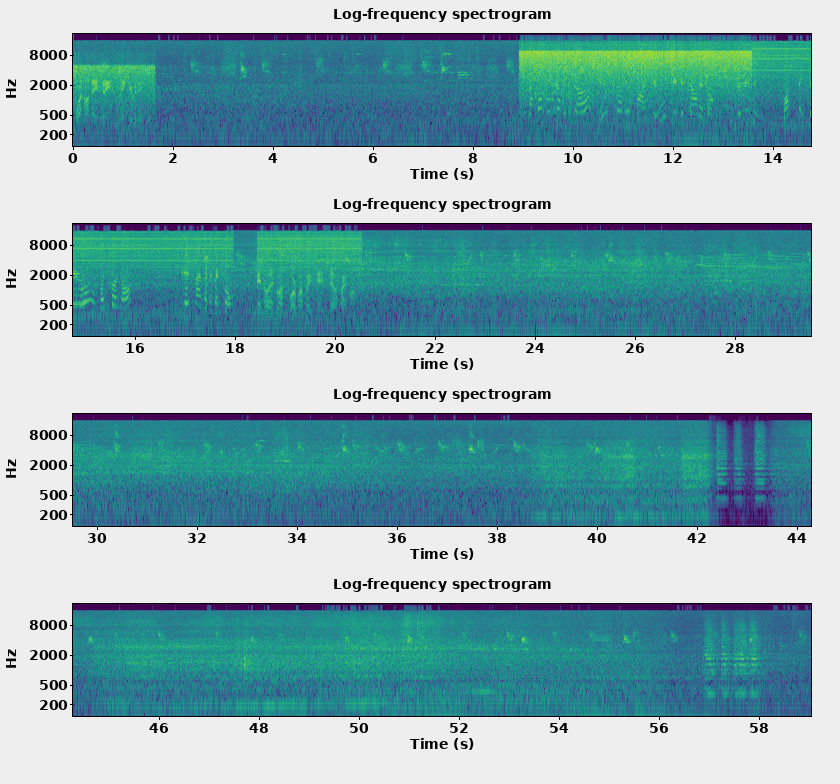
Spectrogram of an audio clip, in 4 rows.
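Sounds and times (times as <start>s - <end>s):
jet airliner engine: 0.0s - 1.7s, 8.9s - 21.3s
road traffic: 0.0s - 7.3s, 7.9s - 42.4s, 43.5s - 59.0s
vehicle horn toot: 42.4s - 43.5s, 56.9s - 58.0s.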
